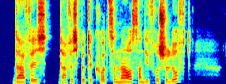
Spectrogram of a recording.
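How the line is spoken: Soft, pleasant, uneasy male voice. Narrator (German): Jalimars Stimme, wie immer sanft und angenehm wohlklingen, konnte nicht über seine innere Unruhe hinwegtäuschen

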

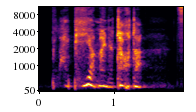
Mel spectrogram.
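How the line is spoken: Hissed. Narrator (German): zischte sie ihr zu

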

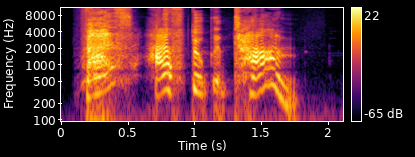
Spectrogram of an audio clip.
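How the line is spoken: Panicked female shriek. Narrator (German): kreischte sie panisch

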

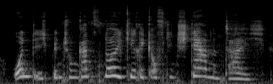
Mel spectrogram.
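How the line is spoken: Excited call. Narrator (German): rief sie und trat wieder aufgeregt von einem Bein auf das andere

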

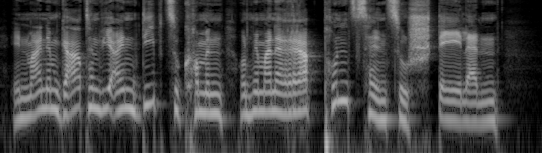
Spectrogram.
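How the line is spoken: Angry. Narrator (German): sagte zornig

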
